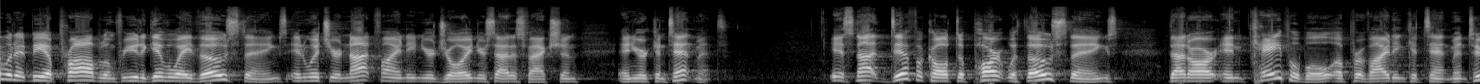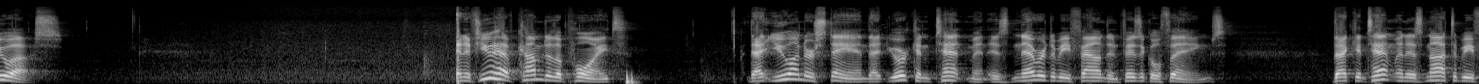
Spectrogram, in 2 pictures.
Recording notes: This sermon was preached on Sunday, July 18, 2021 from the pulpit of Grace Community Church in Berea, KY.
